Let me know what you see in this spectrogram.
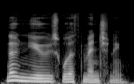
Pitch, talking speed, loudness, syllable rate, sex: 130 Hz, 180 wpm, -19 LUFS, 5.1 syllables/s, male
